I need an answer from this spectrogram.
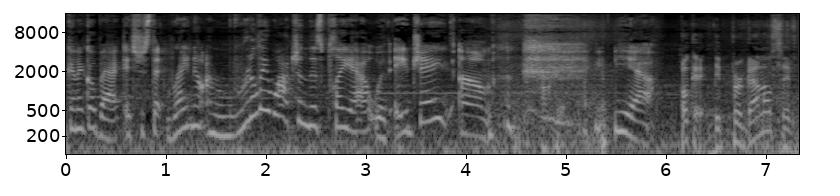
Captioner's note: laughs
